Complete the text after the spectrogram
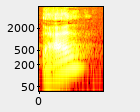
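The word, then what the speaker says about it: Gaal (גאל): La primera es Gaal con doble A, Gaal.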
